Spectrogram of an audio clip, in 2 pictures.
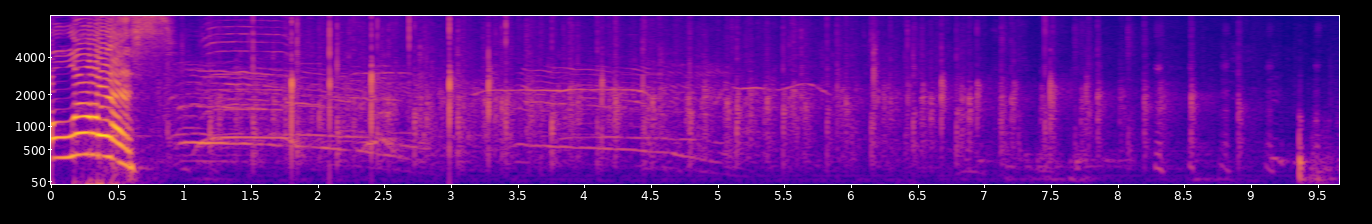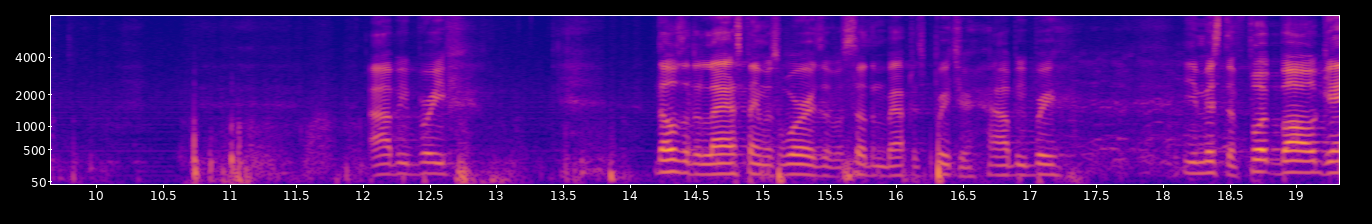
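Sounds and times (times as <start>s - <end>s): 
speech: 0.6s - 1.0s, 12.1s - 12.9s, 14.2s - 17.4s, 18.2s - 19.3s
audience applause welcoming a speaker back to the stage: 0.9s - 9.1s.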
